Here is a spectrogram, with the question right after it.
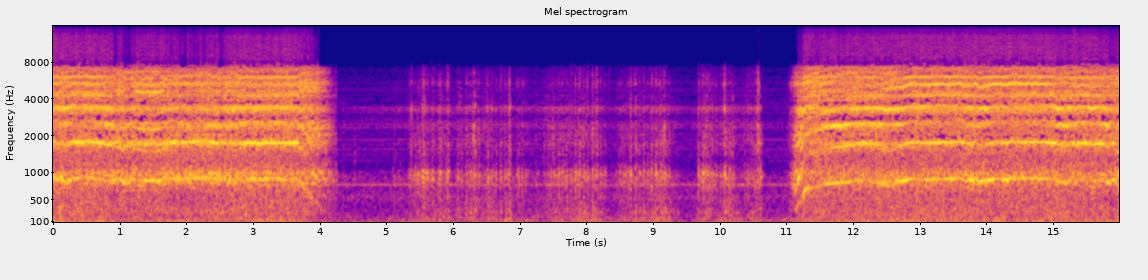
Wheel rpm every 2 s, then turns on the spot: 230, 210, 20, 20, 20, 70, 220, 230.
4-10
